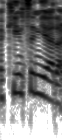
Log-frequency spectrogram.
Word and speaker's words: quinceañera: I was talking with your mother before, and we had talked about your quinceañera, which I know I'm going to get railed over for pronouncing like a typical white person. – No, it was fine. It's quinceañera. – Can you pronounce it for me? – Yeah, quinceañera. – I can't do that, but okay.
